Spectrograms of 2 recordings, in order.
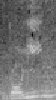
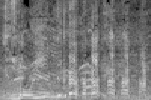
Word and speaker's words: groin: Cause you kept saying groin, groin. Groin. It's like saying boing and then boing. It's like one syllable, my guy.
